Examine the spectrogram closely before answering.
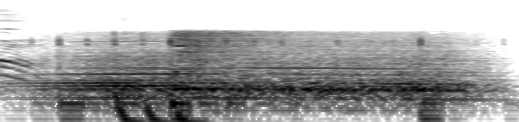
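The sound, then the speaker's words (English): A van's engine in a video game revs up as the driver floors the gas, a loud, rough motor roar whose low pitch sweeps upward several times before holding steady and easing off. “Alright, let me drive back to the where the mummy was and kill him now. Ah! Hold on tight. I'm going to punch the gas.”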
